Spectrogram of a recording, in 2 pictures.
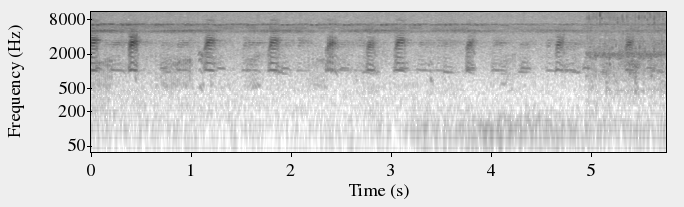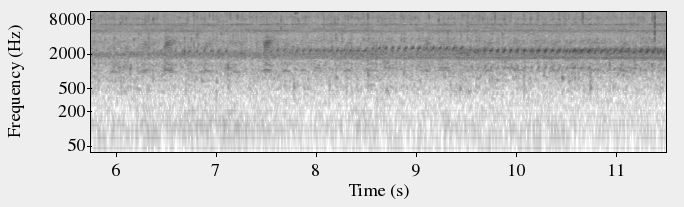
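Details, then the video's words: Frogs calling: for about five seconds, short sharp croaks repeat in a loose rhythm over a faint low rumble. Then a dense, steady trilling chorus takes over, pulsing continuously at a mid-high pitch until the end. "Frog Chorus"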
